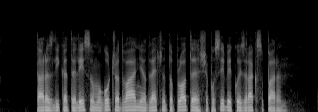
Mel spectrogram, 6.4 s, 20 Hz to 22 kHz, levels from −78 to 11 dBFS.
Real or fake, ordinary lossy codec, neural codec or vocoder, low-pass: real; MP3, 64 kbps; none; 7.2 kHz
